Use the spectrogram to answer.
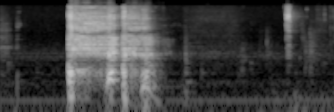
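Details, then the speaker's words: Adult with a hoarse voice: a short fit of three or four quick, forceful coughs run together in one burst. "I'm sorry about my voice and the coughing and all that, but yeah, so pretty much that's what's going on with me."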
